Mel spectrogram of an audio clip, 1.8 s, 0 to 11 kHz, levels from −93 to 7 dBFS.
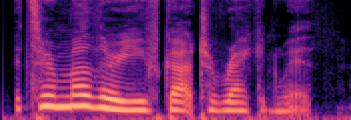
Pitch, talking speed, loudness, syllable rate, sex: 215 Hz, 275 wpm, -15 LUFS, 7.5 syllables/s, female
